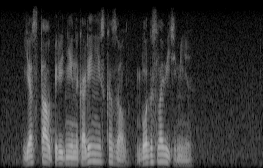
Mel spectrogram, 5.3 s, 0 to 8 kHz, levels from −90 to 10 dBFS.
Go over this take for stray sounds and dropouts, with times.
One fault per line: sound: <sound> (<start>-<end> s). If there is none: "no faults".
no faults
